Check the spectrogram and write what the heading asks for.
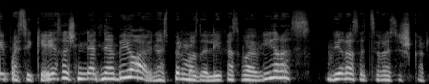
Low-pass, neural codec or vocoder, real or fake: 14.4 kHz; vocoder, 44.1 kHz, 128 mel bands, Pupu-Vocoder; fake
